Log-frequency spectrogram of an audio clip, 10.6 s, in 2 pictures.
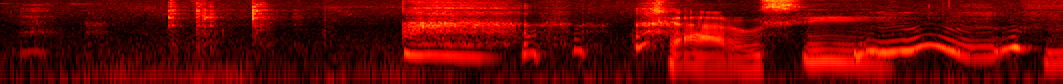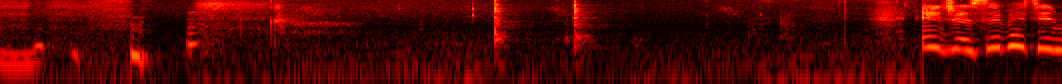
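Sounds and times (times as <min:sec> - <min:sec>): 
dishes and cutlery clinking while clearing the table after a meal: 0:00.8 - 0:01.6
speech: 0:02.0 - 0:06.5, 0:10.0 - 0:10.6.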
